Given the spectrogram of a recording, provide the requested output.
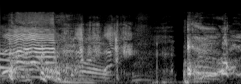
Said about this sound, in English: Making the two chubby people cough. That's when you know a joke's funny. The two fat people go, We're literally all dying.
